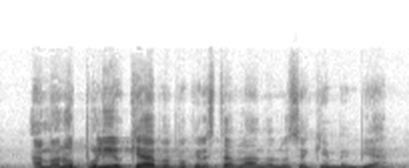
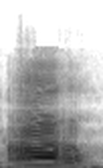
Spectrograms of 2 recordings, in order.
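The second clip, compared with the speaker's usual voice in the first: sudden loud, very high "ah!"; imitated newborn cry; 11 dB louder than usual. Preacher showing how each listener cried at birth, imitated yell. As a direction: mimic a baby's first yell. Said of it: "usted gritó y dijo".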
